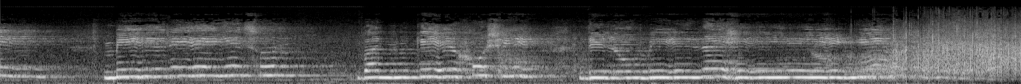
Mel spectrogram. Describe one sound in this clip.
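An elderly woman sings into a microphone in a long, sustained melody.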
